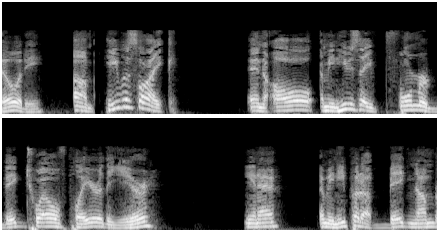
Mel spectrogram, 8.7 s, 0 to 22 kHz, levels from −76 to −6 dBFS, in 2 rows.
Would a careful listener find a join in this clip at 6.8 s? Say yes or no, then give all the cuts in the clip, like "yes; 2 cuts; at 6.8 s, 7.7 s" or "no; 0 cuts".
no; 1 cut; at 0.9 s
